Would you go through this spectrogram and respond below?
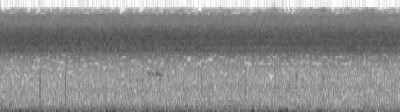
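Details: Many cicadas droning in unison during a hot midsummer day, a relentless high, hissing whine without rhythm or breaks, joined by a few faint clicks and ticks.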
